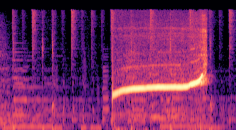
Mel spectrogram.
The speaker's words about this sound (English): And you hear a faint whistling.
